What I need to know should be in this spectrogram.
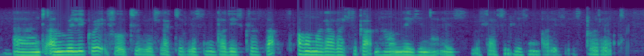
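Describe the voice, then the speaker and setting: With hardly any pauses, a woman speaks at a very fast pace with big swings in loudness. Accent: English. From England. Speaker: caller. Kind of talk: casual chat. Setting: phone call.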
